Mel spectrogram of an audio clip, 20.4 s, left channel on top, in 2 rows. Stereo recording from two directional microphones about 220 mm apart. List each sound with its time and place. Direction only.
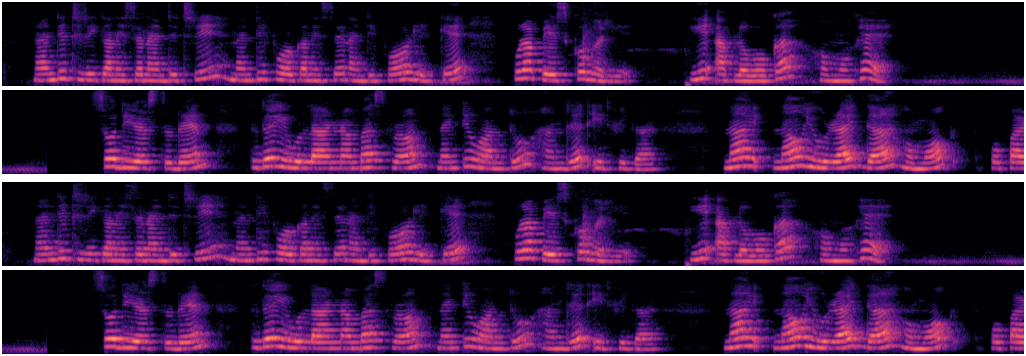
0.3 s a woman's voice: 45° left (ahead or behind)
11.1 s speech: 40° left (ahead or behind)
